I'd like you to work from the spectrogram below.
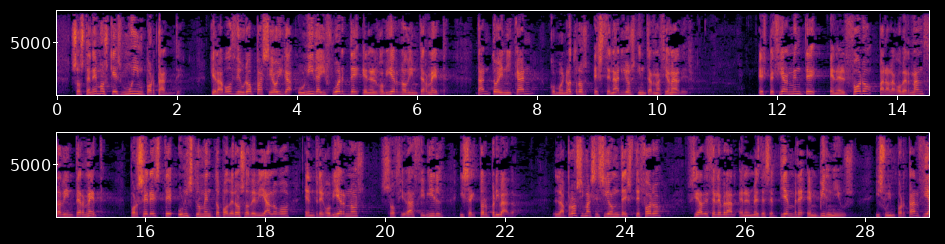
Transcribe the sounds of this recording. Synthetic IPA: so̞st̪e̞ne̞mo̞ske̞zmuimpo̞ɾt̪ant̪e̥̰ | ke̞laβo̞θðewɾo̞pase̞o̞jɣauniðaifwe̞ɾt̪e̞ʔene̞lɣo̞β̞je̞ɾnoðint̪e̞ɾnet̪ː | ant̪o̞e̞nikaŋ | ko̞moe̞no̞t̪ɾo̞se̞sθe̞naɾjo̞sint̪e̞ɾnaθjo̞nale̞̰s | e̞spe̞θjalmẽ̞nt̪e̞ːne̞lfo̞ɾo̞paɾalaɣ̞o̞β̞e̞ɾnãn̟θaðint̪e̞ɾne̞t̪ | po̞ɾse̞ɾe̞st̪e̞unĩnst̪ɾumẽnt̪o̞po̞ð̞e̞ɾo̞so̞ðe̞ðialo̞ɣ̞oe̞nt̪ɾe̞ɣ̞o̞β̞je̞ɾno̞sː | o̞θje̞ð̞aθiβilise̞k̚t̪o̞ɾpɾiβa̰ð̞o̰ | lapɾo̞simase̞sjo̞nd̪est̪efo̞ɾo̞ | seaðe̞θele̞β̞ɾaɾene̞lme̞zðe̞se̞p̚t̪je̞mbɾe̞ʔembilnjṵs | isuimpo̞ɾt̪an̟θja

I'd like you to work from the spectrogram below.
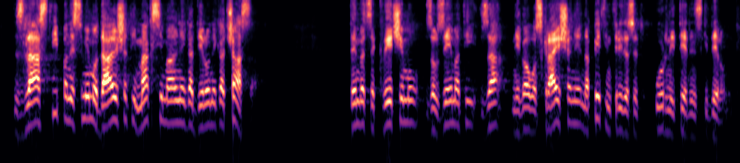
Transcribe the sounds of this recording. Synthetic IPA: zlaːst̪ipanɛsmeːmɔd̪aːlʃat̪imaksimaːlnɛɡad̪eːlɔwnɛɡat͡ʃaːsa | t̪ɛmʋɛt͡ʃ̪sɛkʋeːt͡ʃjɛmuzawzeːmat̪izanjɛɡɔːʋɔskɾaːjʃɛnjɛnapeːt̪int̪ɾiːd̪ɛsɛt̪ | uːɾnit̪eːd̪ənskid̪eːlɔ̰wnik

